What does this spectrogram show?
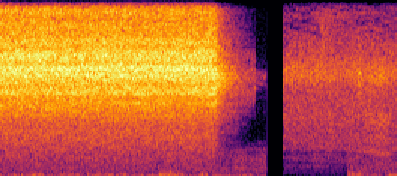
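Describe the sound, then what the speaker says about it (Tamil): A pressure cooker holding figs blasts a loud, steady steam hiss for about a second and a half, then cuts out abruptly, leaving near silence before a softer hiss returns. "இப்போ குக்கரில் ஒரு மூணு விசில் வரையும் இந்த அத்திக்காயை விட்டுக்கிறேன்"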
